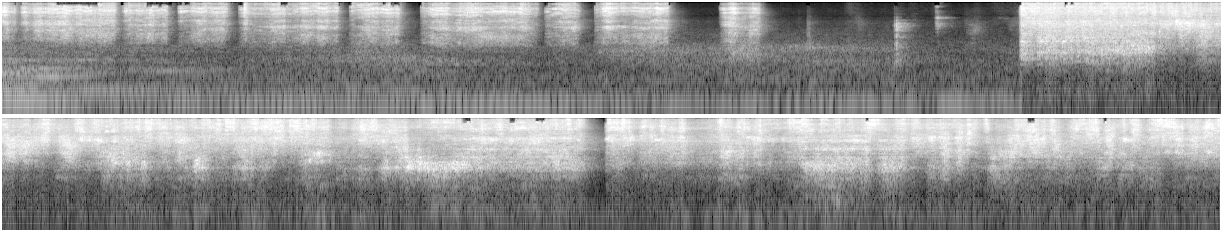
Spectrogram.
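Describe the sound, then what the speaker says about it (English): Compressed air and brake cleaner spray cleaning engine parts during a Holden HQ sedan engine rebuild: short bursts of hissing for the first ten seconds, then a loud, steady spraying hiss that continues with small fluctuations. "give it a little clean down, a little air blow, some brake cleaner"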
